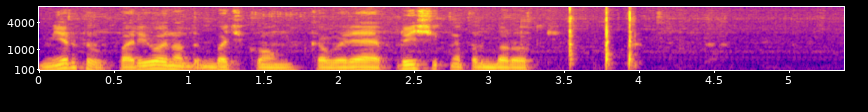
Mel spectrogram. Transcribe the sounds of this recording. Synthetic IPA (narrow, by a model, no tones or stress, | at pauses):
mʲert̪ɨpɐɾʲilˠənɐd̪bɐt͡ɕkomkɐvɐɾʲæjəpɾʲiɕːɪknɐpɐd̪̚bɐɾot̪kʲɪ̥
